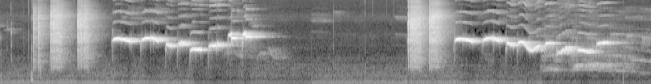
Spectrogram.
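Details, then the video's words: White-rumped shama song in the 'desahan menggoda' style, used as therapy to stir young, stressed or untrained birds to sing. Two phrases, each opening with sharp broadband bursts and then clear warbled whistles that dip and rise, separated by silence. "TERAPI MURAI BATU MUDA, STRES, DAN BAKALAN AGAR CEPAT GACOR DOR DENGAN KICAU DESAHAN MENGGODA"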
